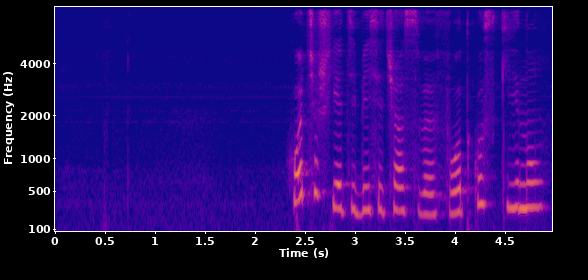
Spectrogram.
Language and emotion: Russian, positive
